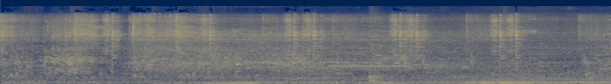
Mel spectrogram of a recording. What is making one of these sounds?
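Game battle sound effects clash and burst in quick bursts.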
